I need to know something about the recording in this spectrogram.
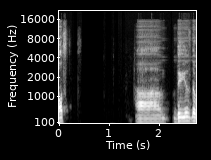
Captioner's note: pause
